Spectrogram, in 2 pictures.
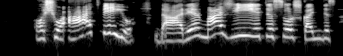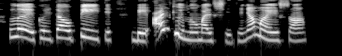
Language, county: Lithuanian, Šiauliai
